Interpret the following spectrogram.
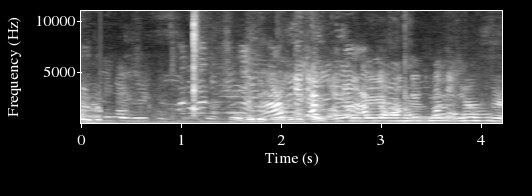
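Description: Children's voices shouting and calling out across a football pitch, several at once, some calls held for a second or so. A single sharp knock comes about a second in.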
